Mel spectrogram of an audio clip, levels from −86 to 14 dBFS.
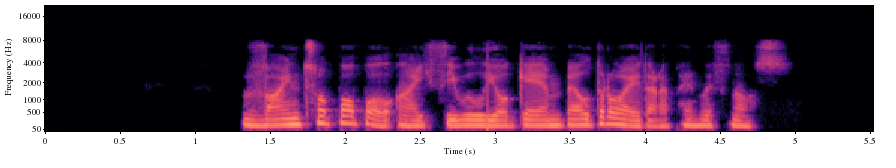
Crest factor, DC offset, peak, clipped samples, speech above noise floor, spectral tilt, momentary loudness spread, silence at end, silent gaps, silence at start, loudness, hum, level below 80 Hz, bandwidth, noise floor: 14 dB; under 0.1%; -2 dBFS; under 0.1%; 69 dB; -6.5 dB/octave; 8 LU; 0.6 s; none; 1.3 s; -16 LUFS; none; -46 dBFS; 8 kHz; -85 dBFS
